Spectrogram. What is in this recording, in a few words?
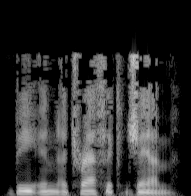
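"be in a traffic jam", English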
